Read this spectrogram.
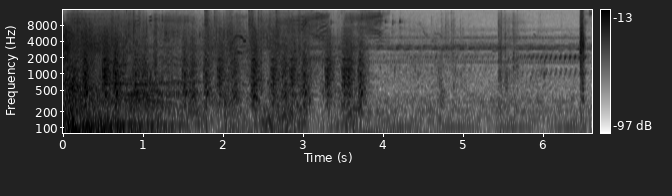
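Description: Magic spells burst and crackle in a game.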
